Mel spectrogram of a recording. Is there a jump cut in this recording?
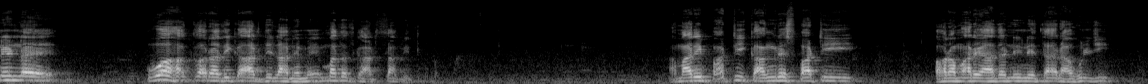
no; 0 cuts

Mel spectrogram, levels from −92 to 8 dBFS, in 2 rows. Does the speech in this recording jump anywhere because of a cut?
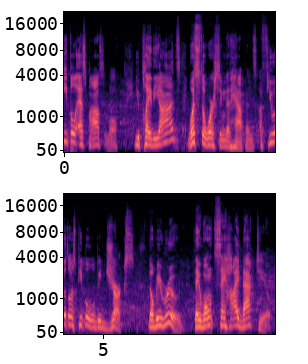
yes; 1 cut; at 2.3 s

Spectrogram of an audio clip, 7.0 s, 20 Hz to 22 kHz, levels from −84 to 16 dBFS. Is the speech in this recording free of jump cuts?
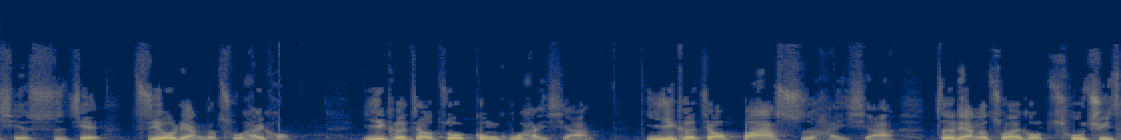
yes; 0 cuts

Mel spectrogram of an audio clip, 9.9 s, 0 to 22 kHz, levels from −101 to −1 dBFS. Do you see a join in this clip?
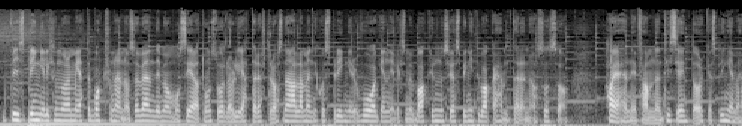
no; 0 cuts

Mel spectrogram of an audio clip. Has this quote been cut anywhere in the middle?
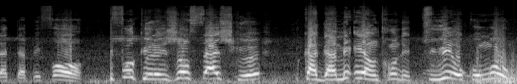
yes; 1 cut; at 1.2 s

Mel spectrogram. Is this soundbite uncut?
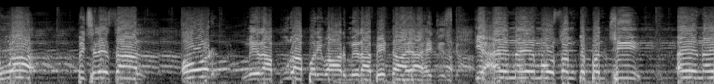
no; 1 cut; at 4.5 s

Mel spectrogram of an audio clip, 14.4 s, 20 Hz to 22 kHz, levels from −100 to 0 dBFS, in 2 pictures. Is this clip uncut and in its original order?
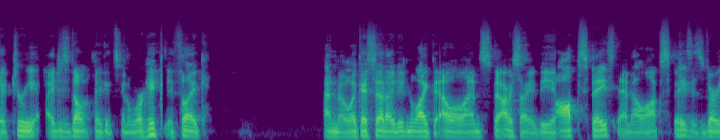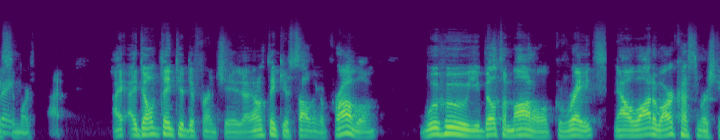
yes; 0 cuts

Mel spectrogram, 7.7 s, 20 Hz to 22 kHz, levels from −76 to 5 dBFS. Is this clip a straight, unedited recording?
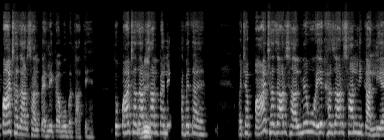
yes; 0 cuts

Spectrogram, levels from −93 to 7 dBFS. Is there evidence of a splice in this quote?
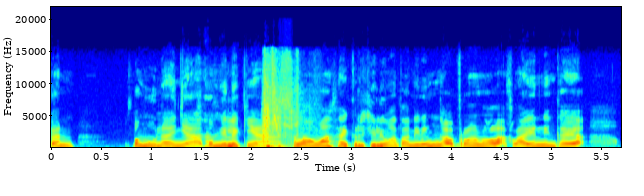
yes; 1 cut; at 2.2 s

